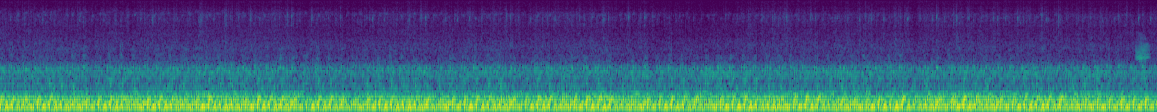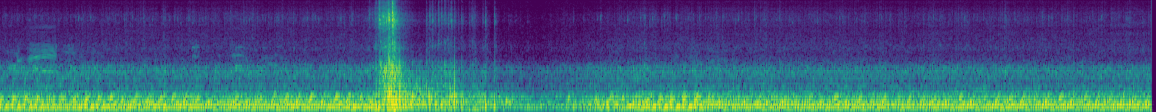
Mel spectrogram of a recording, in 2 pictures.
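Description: A car engine idles with a loud, rumbling exhaust close by.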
